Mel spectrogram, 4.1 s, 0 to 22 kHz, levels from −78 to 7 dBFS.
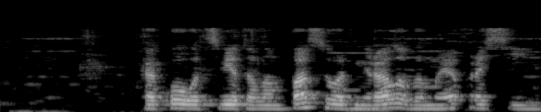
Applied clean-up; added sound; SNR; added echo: classical method Wiener filter.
